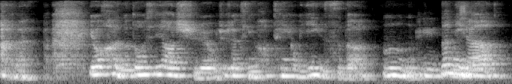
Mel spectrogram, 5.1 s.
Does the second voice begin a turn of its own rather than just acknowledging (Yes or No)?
Yes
